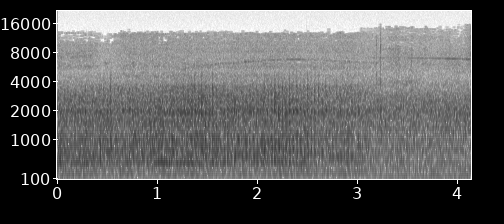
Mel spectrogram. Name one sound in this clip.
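A heavy truck engine idles with a low, steady rumble.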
